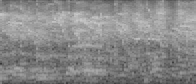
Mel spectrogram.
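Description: Ornamental chickens at a kiosk selling ornamental pigeons and chickens cluck and chatter steadily in a dense, close layer with no pauses and no talk.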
